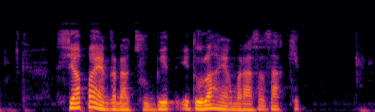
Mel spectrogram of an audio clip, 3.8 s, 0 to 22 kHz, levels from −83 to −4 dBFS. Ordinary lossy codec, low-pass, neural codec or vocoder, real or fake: Opus, 32 kbps; 7.2 kHz; none; real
